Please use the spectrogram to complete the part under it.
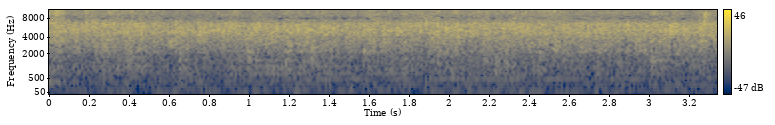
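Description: Pieces of chicken katsu frying in hot oil, giving a steady, dense sizzle and crackle that runs close and loud for the whole stretch without any talk.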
